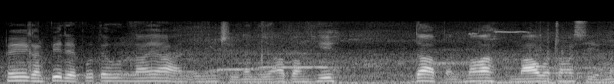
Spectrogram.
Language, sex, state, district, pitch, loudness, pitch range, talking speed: Mizo, male, Mizoram, Aizawl, 140 Hz, -17 LUFS, 125-155 Hz, 245 wpm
